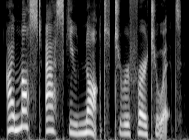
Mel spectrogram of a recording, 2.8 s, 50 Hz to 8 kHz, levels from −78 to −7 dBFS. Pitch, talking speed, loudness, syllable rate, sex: 230 Hz, 190 wpm, -18 LUFS, 4.0 syllables/s, female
